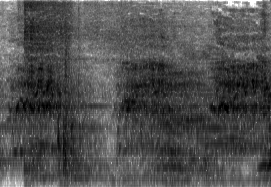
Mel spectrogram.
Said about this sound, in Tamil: ஏதோ ஒரு அஸ்வம் வந்திருக்கிறது.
